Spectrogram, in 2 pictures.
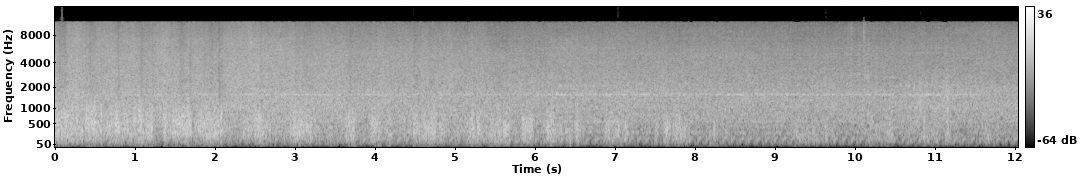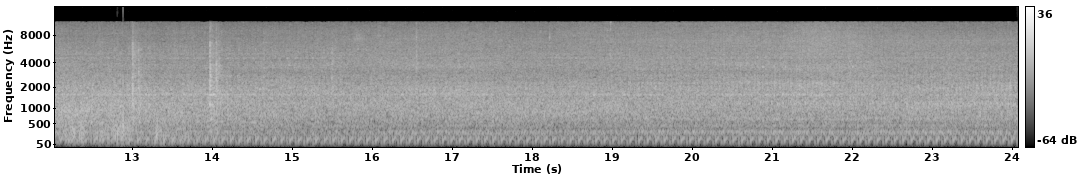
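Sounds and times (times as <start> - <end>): engine idling: 0.0 - 24.0.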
